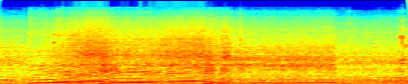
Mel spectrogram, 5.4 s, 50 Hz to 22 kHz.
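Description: An Alfa Romeo 4C sports car engine revs hard and loud, the pitch climbing and dipping through several blips before it settles into a steady, throaty drone, close by and alone.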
